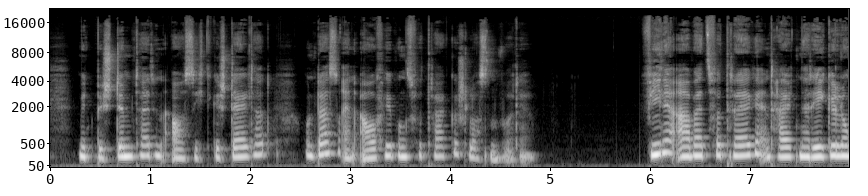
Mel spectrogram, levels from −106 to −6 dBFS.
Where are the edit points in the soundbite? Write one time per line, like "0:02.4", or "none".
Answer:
0:02.9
